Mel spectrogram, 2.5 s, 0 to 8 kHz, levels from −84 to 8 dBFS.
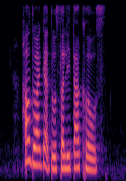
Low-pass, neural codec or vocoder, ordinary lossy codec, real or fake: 7.2 kHz; none; none; real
